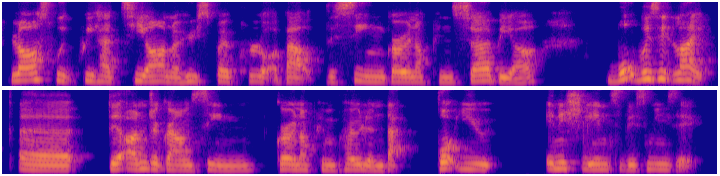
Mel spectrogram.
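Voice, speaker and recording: A woman's voice: on the low side, normal speed, a bit bright. Woman interviewer asking questions. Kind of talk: casual interview chat.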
